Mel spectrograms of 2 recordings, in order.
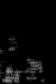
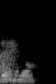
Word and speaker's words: Daigle: I say Lauren Daigle. Yeah. Dangle. Okay. What, Don't, it's not Dangle.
